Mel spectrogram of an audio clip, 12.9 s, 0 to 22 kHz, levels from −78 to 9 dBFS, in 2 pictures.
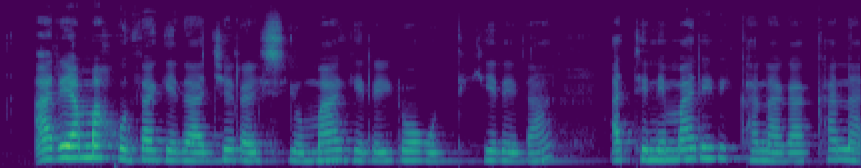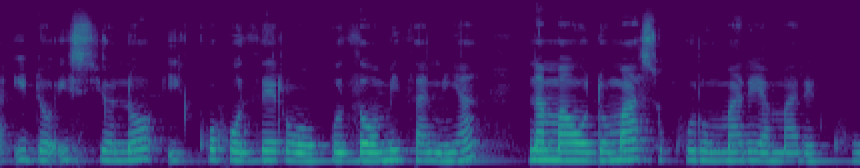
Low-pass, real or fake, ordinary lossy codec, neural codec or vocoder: none; real; none; none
